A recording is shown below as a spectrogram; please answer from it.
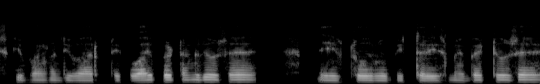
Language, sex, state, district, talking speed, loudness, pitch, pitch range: Marwari, male, Rajasthan, Churu, 165 wpm, -31 LUFS, 100 Hz, 100-110 Hz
